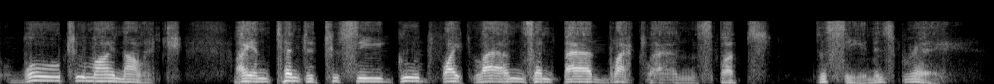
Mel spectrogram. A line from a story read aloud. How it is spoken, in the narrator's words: the prophet, a complacent fat man, he cried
